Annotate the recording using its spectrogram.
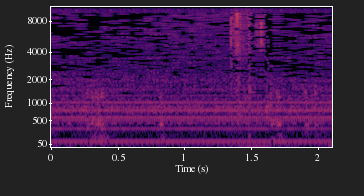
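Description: Steady electrical mains hum, with a few faint soft sounds of paper card tags being slid and handled.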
